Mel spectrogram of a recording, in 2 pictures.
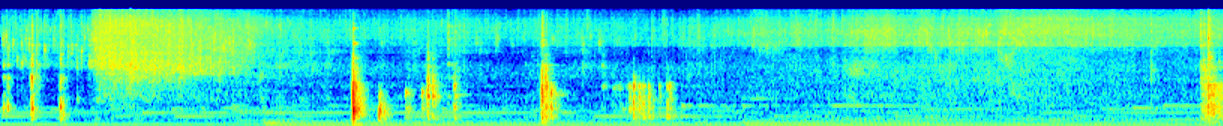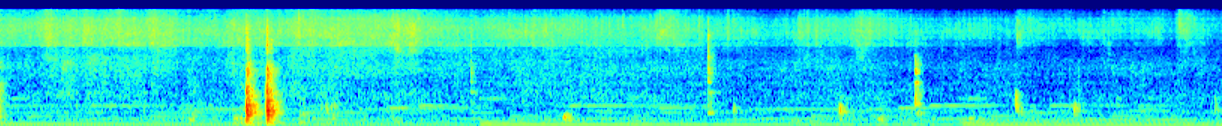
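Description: Raw chicken pieces going into hot oil in a frying pan: a loud sizzle about a second in, then steady frying sizzle as the chicken is stir-fried with a wooden spatula, with occasional knocks of utensils against the pan.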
